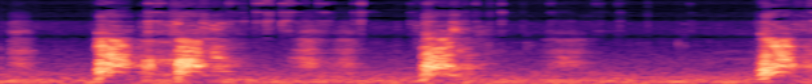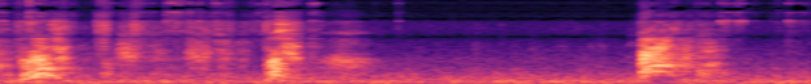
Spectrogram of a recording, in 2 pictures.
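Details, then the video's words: Rescued Siberian Husky barking as a guard dog, giving single and doubled sharp barks at irregular intervals of one to two seconds, each bark bright and harsh, with low background hum in between. "Husky Rescue - Bark Guinness Bark"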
